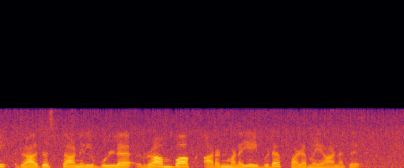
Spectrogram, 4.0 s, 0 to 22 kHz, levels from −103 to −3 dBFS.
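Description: Speech recording, with no technical faults to report.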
